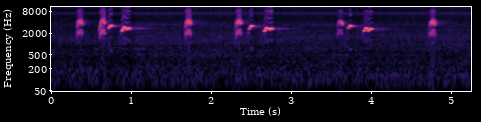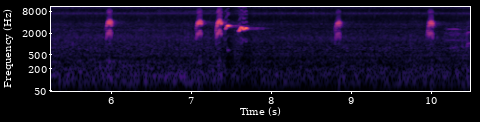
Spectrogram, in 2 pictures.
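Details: Sooty-headed bulbul in lively full song, a string of short bright chirps with several quick downslurred whistled phrases, notes coming in loose bursts over about ten seconds against a quiet background.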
